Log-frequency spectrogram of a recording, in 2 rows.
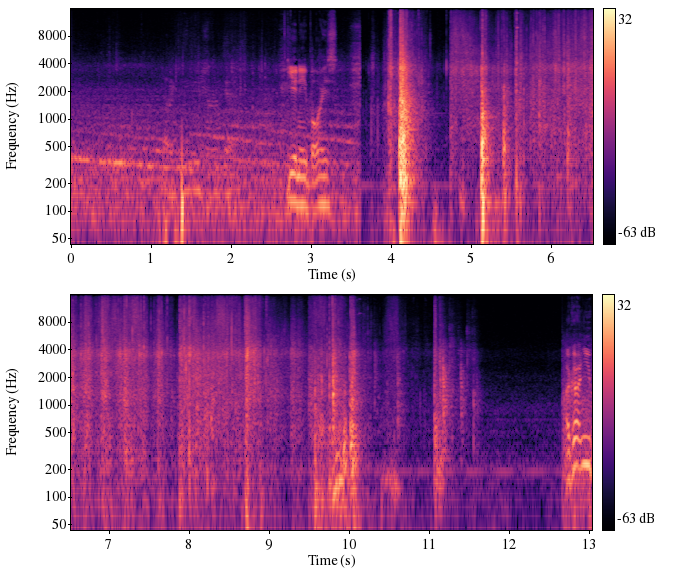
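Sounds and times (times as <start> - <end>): plastic wrapping crinkling: 3.8 - 10.4
box knocks: 5.1 - 5.6.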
